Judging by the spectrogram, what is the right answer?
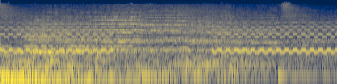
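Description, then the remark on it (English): A telephone rings steadily at night, fairly loud, its electronic warbling tone repeating without a break, with no voices over it. “But that night, we're hanging out, and the phone rings.”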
